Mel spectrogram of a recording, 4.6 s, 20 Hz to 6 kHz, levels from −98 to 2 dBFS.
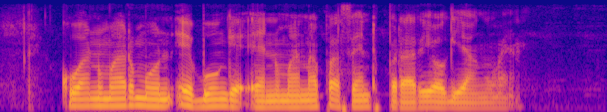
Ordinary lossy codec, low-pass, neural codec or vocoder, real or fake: none; 5.4 kHz; none; real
